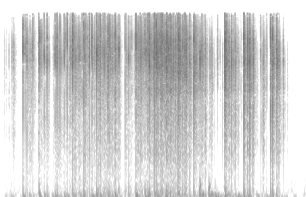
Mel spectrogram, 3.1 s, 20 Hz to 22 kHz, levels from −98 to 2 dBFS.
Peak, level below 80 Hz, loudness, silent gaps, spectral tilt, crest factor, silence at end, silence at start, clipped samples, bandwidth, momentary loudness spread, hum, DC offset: -8 dBFS; -72 dBFS; -35 LUFS; none; 3.5 dB/octave; 30 dB; 0.25 s; 0.1 s; under 0.1%; 17 kHz; 8 LU; none; under 0.1%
